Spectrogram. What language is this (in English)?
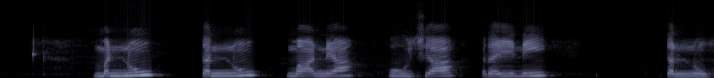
Dogri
